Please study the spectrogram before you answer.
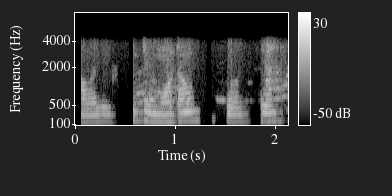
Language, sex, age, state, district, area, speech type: Bengali, male, 18-30, West Bengal, Uttar Dinajpur, urban, conversation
